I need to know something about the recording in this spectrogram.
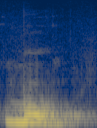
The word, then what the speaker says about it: mho: 그때 이제 이 옴 스펠링을 거꾸로 뒤집으면 MHO가 되겠죠? 어떻게 읽습니까, 이거를? 모.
